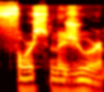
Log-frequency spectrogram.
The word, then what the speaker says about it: force majeure: You've been tweeting a bunch about this, the idea of force majeure. Am I pronouncing it correctly? – Yes.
